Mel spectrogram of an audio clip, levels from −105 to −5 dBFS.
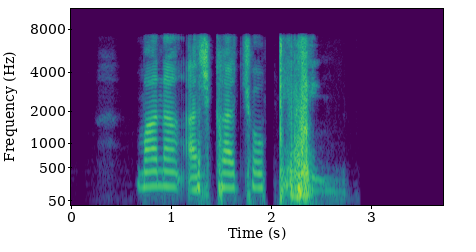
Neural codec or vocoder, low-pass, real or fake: codec, 16 kHz, 2 kbps, FunCodec, trained on Chinese and English, 25 frames a second; 7.2 kHz; fake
